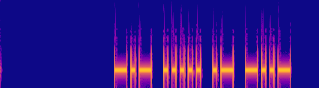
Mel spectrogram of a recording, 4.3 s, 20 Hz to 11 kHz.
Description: Morse code, heard as a keyed tone, about 22 wpm, 700 Hz. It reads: K5AX
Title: Easy Call Signs Repeated 3x - 22wpm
